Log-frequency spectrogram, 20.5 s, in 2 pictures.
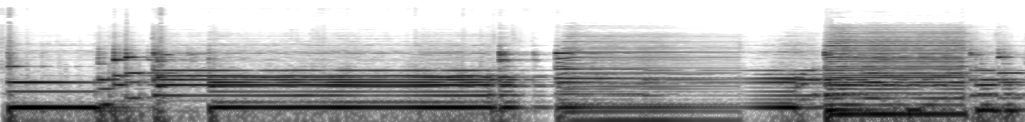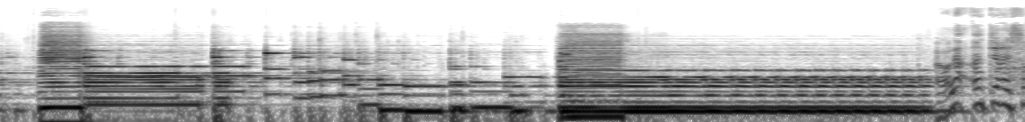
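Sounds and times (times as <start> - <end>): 
digital accordion playing organ-style chords: 0.0 - 19.6.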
